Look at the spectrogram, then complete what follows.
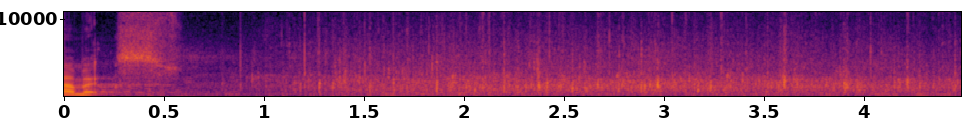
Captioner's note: applause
